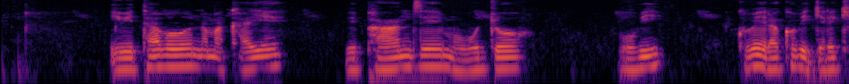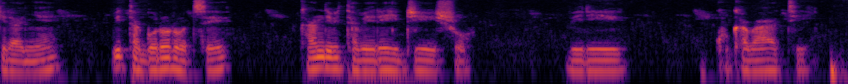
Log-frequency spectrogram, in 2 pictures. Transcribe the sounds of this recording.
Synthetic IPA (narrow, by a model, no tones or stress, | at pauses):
iβitʰaβo̞namakʰaje̞ | βipʰaːnze̞muβuɾɟo̞ | βuβi | kuβe̞ːɾakʰo̞βiɡe̞ɾe̞kʰeɾaɲe̞ | βitaɡo̞ɾo̞ɾo̞t͡se̞ | kʰaːndiβitʰaβe̞ːɾejid͡ʒiːʃo̞ | βiɾi | kʰukʰaβaːtʰi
